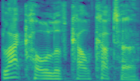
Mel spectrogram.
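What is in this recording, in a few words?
"black hole of calcutta", British English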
